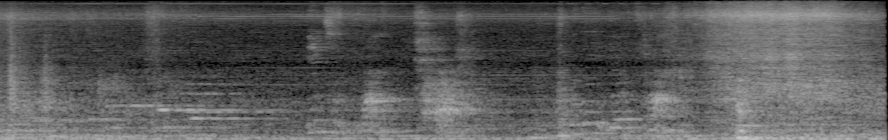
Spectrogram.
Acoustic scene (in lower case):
elevator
